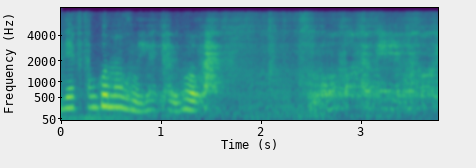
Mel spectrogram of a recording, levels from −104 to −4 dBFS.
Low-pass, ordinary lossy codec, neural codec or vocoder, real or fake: 7.2 kHz; none; codec, 16 kHz in and 24 kHz out, 0.6 kbps, FocalCodec, streaming, 2048 codes; fake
